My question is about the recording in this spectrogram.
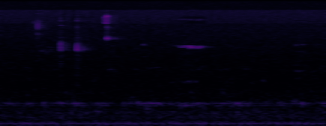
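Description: Near silence: room tone, with a few very faint ticks in the first second.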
